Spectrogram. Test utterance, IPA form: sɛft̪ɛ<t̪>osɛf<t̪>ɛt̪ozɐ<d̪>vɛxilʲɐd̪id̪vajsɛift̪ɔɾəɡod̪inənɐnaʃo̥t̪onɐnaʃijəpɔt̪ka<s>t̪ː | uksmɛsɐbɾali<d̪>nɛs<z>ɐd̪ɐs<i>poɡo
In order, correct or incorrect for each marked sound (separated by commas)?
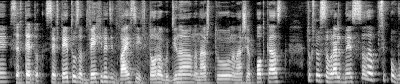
correct, correct, correct, correct, correct, correct, correct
